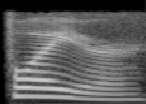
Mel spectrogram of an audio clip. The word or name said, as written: foyer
